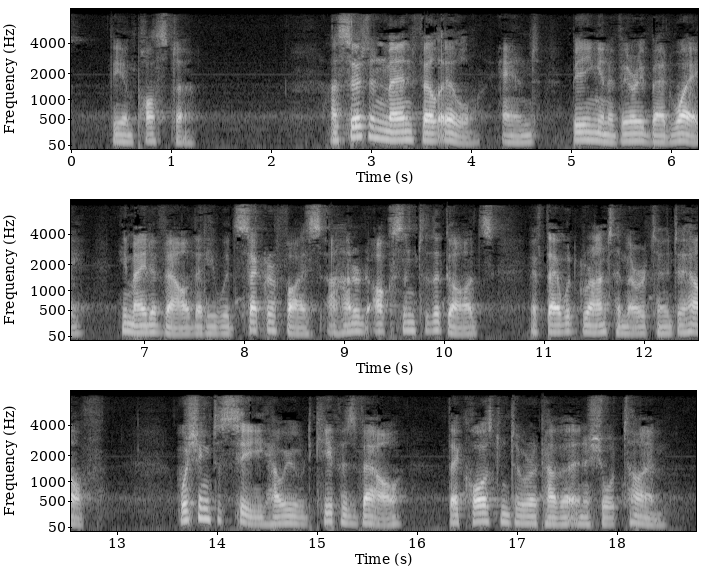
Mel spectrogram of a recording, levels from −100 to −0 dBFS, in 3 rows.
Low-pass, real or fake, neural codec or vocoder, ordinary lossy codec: 7.2 kHz; real; none; AAC, 32 kbps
